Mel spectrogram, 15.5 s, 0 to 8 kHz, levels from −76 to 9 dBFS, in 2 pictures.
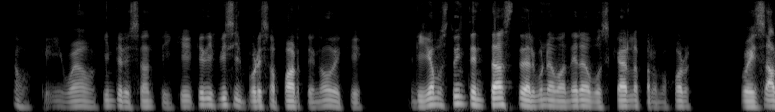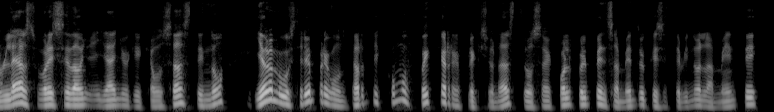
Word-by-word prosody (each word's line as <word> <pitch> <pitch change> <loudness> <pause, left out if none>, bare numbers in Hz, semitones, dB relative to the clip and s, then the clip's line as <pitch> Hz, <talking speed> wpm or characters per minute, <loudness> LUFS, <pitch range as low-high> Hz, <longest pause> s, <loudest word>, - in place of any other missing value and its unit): Okey, 90 +4 -19
wao, 100 -1 -6
qué 100 - -16
interesante, 100 -3 -6
y 85 - -16
qué 105 +5 -7
qué 130 - -5
difícil 125 -2 -3
por 105 +3 -1
esa 105 - -1
parte, 100 -3 +3
¿no? 105 +3 -2
De 95 - -3
que, 85 +1 -12 0.5
digamos, 115 +5 +2
tú - - -1
intentaste 135 -3 +6
de - - +10
alguna 110 +2 +1
manera, 110 +2 +2
buscarla 110 +2 +2
para, 95 - -10
a - - -14
lo 90 - -17
mejor, 100 +2 -3 0.4
pues, 100 -4 +2
hablar 115 +10 +7
sobre 125 -1 +2
ese 130 +1 -2
daño, 120 -2 +2
daño 115 +1 -3
que 105 -1 -13
causaste, 115 +5 -3
¿no? 145 +11 -2 0.3
Y 145 - +5
ahora 215 +5 +8
me 195 - -1
gustaría 150 +5 +2
preguntarte, 145 - -5
¿cómo 205 +3 -7
fue 165 +2 -3
que 175 0 -1
reflexionaste? 105 - -7
O 100 - -2
sea, 105 +3 -8
¿cuál 130 +6 -2
fue 135 - -2
el 135 - -9
pensamiento 110 -3 -5
que 105 - -8
se 95 -1 -16
te 100 - -12
vino 100 +5 -11
a - - -2
la 95 -2 -8
mente 110 +9 -6
110 Hz, 215 wpm, -25 LUFS, 100-130 Hz, 0.5 s, de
